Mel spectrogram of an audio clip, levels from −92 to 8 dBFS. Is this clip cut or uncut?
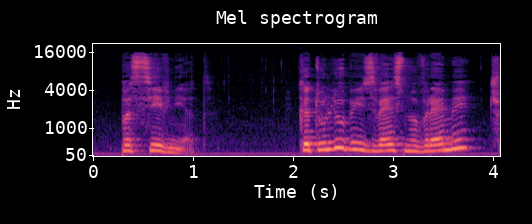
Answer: cut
